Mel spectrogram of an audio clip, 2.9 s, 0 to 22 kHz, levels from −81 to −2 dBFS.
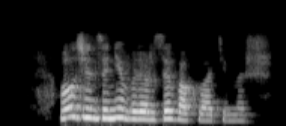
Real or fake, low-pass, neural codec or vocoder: real; 7.2 kHz; none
